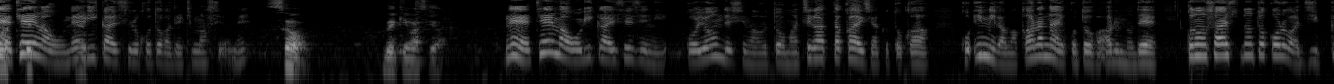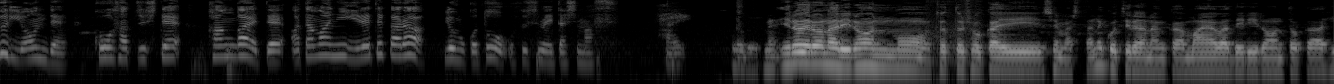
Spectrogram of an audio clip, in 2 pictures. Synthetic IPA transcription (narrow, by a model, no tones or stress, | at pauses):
ne̞t̪e̞ːmaone̞ɾʲikaisɨɾɯ̟ko̞t̪o̞ɡad̪e̞kʲimasɨjo̰ne̞ | soː | d̪e̞kʲimasɨjo | ne̞t̪e̞ːmao̞ɾʲikaisezɨɲ̟iko̞ːjõ̞nd̪e̞ɕimaɯ̟t̪o̞mat͡ɕiɡat̪ːakaiɕakɯ̟̥t̪o̞ka | ko̞ːʔimʲiɡaβakaɾanaiko̞t̪o̞ɡaːɾɯ̟no̞d̪e̞ | ko̞no̞saiɕono̞t̪o̞ko̞ɾo̞β̞ad͡ʑikːɯ̟ɾʲijõ̞nd̪e̞ | ko̞ːsat͡sɨɕi̥t̪e̞kãŋɡae̞t̪e̞at̪amaɲ̟iːɾe̞t̪e̞kaɾa | jo̞mɯ̟ko̞t̪o̞ːʔːsɨsɨme̞it̪aɕimasɨ̥ | hai | so̞ːd̪e̞sɨne̞iɾo̞iɾo̞naɾʲiɾõ̞nmot͡ɕo̞t̪ːo̞ɕo̞ːkaiɕimaɕi̥t̪ane̞ko̞t͡ɕiɾanãŋkamaeβad̪e̞ɾʲiɾõ̞nt̪o̞ka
